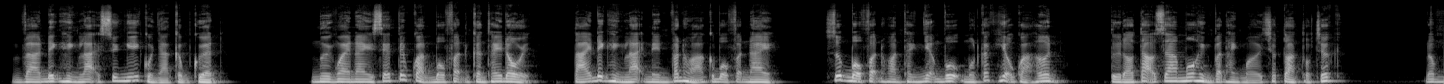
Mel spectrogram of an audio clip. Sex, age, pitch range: male, 20-39, 110-145 Hz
